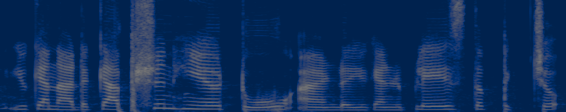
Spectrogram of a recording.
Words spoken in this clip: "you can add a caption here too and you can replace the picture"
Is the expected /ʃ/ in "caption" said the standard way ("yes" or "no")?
yes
